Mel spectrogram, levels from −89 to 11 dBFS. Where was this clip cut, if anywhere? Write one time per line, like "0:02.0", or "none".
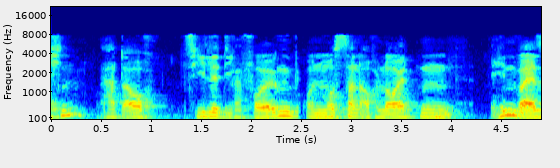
0:01.8
0:02.4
